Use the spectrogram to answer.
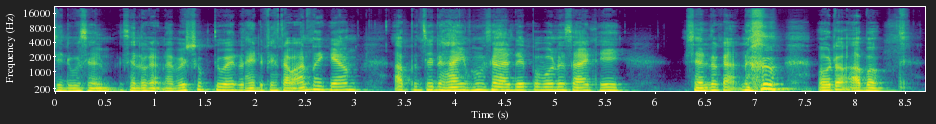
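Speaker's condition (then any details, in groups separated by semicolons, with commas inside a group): Cerebral palsy; wheelchair user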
